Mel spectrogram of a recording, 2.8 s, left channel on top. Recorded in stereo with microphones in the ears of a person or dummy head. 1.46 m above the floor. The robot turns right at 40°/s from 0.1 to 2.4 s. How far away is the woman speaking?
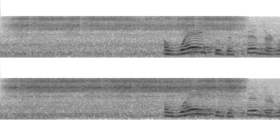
About 1.4 m.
